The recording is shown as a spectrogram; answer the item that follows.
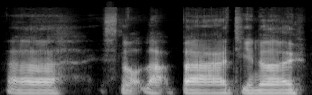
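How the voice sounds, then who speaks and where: A man's voice: medium pitch, monotone, slow, fairly bright tone, smooth, no echo, clean studio sound. A man with a cold, chatting hesitantly as a guest on a live stream. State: bunged up with a cold. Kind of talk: casual chat.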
